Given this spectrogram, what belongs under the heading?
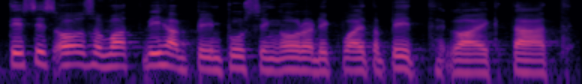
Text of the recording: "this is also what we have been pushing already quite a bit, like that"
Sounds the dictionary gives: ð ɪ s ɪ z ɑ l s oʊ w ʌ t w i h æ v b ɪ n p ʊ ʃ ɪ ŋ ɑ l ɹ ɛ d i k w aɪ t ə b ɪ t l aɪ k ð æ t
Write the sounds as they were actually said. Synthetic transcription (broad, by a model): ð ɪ s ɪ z ɑ l s oʊ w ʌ t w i h æ v b ɪ n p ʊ s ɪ ŋ ɑ l ɹ ɛ d i k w aɪ t ə b ɪ t l aɪ k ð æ t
